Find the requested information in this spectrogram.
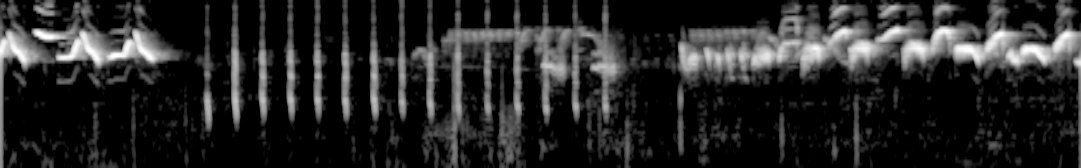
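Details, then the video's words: Caged skylark in spring song: a burst of fast high warbling, then a run of about fourteen evenly spaced sharp clicks, a buzzy trilled passage, and a return to dense, lively, varied chirps. "Chim quý ở lồng son ca bản tình ca mùa xuân"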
